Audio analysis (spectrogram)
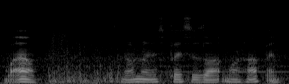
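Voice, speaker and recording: A man's voice: on the low side, little pitch movement, a little fast, gravelly. A man casually chatting and thinking aloud while he plays a game on a live stream. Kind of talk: casual chat while playing. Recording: noisy home stream audio.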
